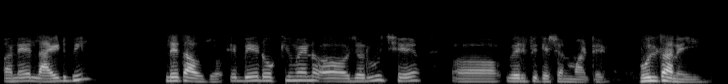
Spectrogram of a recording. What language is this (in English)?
Gujarati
